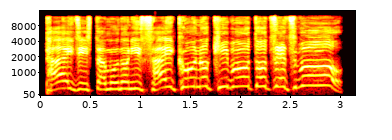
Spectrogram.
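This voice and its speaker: An actor voicing a cocky, hot-blooded young male fighter in an anime card game, rough-talking and arrogant, with emphatic battle cries. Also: sits high, unhurried, bright, forceful tone, dry recording, studio quality, full character voice. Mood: fierce, triumphant.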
